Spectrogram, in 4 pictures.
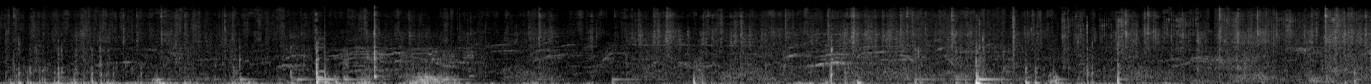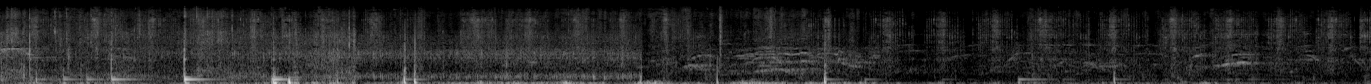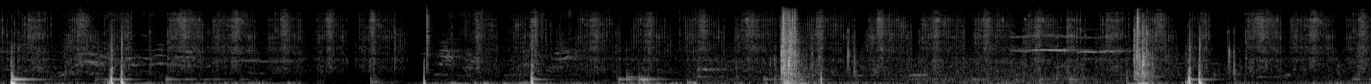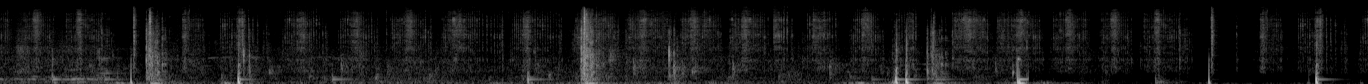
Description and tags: TCR postcard sixtine,maelle
France, Pac, Sonicpostcards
